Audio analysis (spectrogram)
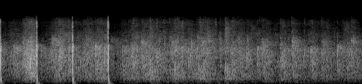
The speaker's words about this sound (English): Oh, yes, thank you very much. Let's give a round of applause to the youth that helped out and everything that was going on here.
